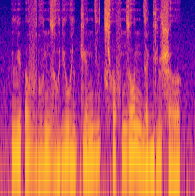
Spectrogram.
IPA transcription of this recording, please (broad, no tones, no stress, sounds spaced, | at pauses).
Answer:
lʲ u ʔ ɤ v ə̤ ɾ o̤ n z o̤ ɾʲ o̤ w o̤ lʲ kʲ o n d ə̤ lʲ t͡ɕʰ ɤ f n z o n d ə ɡʲ o̤ lʲ ʂ ɤ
